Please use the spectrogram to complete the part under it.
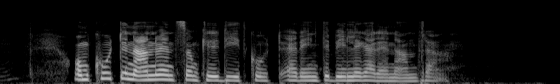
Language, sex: Swedish, female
